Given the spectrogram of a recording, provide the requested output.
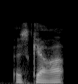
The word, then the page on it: euskara: /euʃ.ka.ʁa/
